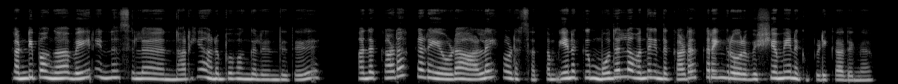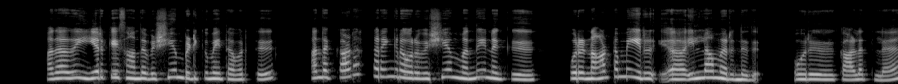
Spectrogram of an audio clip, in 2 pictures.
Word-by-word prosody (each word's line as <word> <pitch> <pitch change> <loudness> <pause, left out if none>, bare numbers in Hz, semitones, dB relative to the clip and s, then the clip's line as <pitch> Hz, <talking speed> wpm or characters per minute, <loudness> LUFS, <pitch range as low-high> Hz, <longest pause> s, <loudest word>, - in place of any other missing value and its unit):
கண்டிப்பாங்க. 285 +1 +3 0.2
வேறு 285 +5 +1
என்ன 295 +1 -2
சில, 270 -1 -1 0.4
நிறையா 270 +9 -6
அனுபவங்கள் 250 -2 -1
இருந்துது. 220 0 -5 0.6
அந்த 275 +1 +2
கடற்கரையோட 305 - 0 0.2
அலையோட 295 +2 -2
சத்தம், 225 +2 -8
எனக்கு 300 +1 -1
முதல்ல 335 +6 +1
வந்து, 290 +3 +1
இந்த 260 -1 +1
கடற்கரைங்கிற 310 +4 -1
ஒரு 240 - 0
விஷயமே 275 +4 +1
எனக்கு 250 -6 -1
பிடிக்காதுங்க. 210 -2 -6 0.8
அதாவது 285 +3 +3
இயற்கை 310 +2 +4
சார்ந்த 275 -1 +4
விஷயம் 320 +6 0
பிடிக்குமே 265 0 +1
தவிர்த்து, 230 0 -3 0.5
அந்த 325 +2 +1
கடற்கரைங்கிற 365 -2 -2
ஒரு 270 - +1
விஷயம் 330 +5 -1
வந்து 270 +4 +1
எனக்கு, 250 -4 +1 0.5
1 275 0 +5
நாட்டமே 350 +6 0
இரு 265 -1 +1 0.2
அ - - +3 0.2
இல்லாம 310 +2 +4
இருந்துது. 225 -2 0 0.4
1 235 0 +2 0.3
காலத்தில. 215 -1 -3
275 Hz, 135 wpm, -23 LUFS, 240-310 Hz, 0.8 s, 1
